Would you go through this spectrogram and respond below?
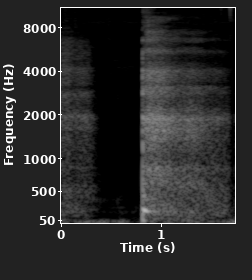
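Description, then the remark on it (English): Heavy breathing: a softer breath, a brief pause, then a loud, drawn-out airy exhale, with no talking. “Your breathing is speeding up quite a bit.”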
